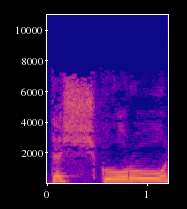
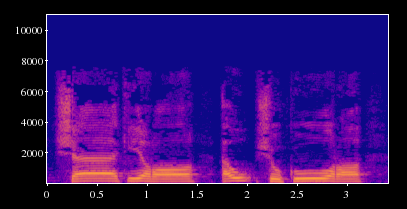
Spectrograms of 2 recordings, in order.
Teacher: يعني تشكرون تفشي الشين هنا أشد من شاكرا أو شكورا. عندما يتحرك الحرف تضعف صفاته وعندما يسكن تكون صفاته أقوى وأوضح.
